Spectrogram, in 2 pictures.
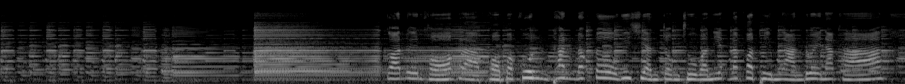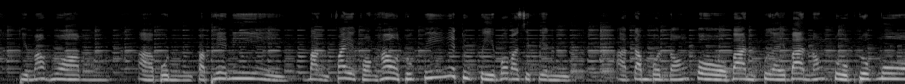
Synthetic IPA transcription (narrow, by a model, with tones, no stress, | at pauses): kɔː˨nʔɯː˨˧nkʰɔː˨˦klaː˨˩wkʰɔː˨˦pa˧kʰu˧˥˨nt̪ʰaː˧˥˨ndɔ˧˥k̚t̪ɤː˧˥˨wiː˧˥˨kʰi˧ənt͡ɕo˨ŋt͡ɕʰuː˧˩waː˧ni˧˥˩t̪̚lɛ˧˥˨kɔː˧˩t̪ʰiː˧˩mŋaː˧˨ndu˧˥˩əjna˧˥kʰaː˧˥ | t̪ʰiː˧˩maː˧˥˨ɦu˧əmʔaː˨˩bu˨˩˨npa˧pʰeː˧˥˩niː˧˩˨ba˧˩ŋfa˧˥˩jkʰɔː˩˦ŋɦa˧˥˨wt̪ʰu˧k̚piː˧˨˦t̪ʰu˧˥k̚piː˨bɔː˧˦waː˧si˧˦pe˨nʔaː˨˩t̪a˨mbo˨nlɔː˨˥˨ŋkoː˧˩baː˧˥˨npɯ˧˩əjbaː˧˥˨nːɔː˧˥˨ŋt̪uː˨˩p̚t̪ʰu˧˥k̚muː˧˩˨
